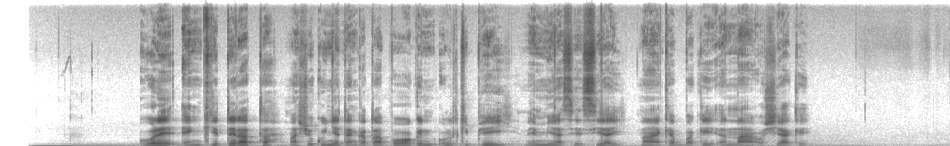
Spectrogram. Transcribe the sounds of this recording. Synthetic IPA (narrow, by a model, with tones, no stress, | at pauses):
o˦ɾɛ˨ʔɛ˨ŋɡɪ˦tɪ˦ɾa˦ta˦na˨ʃu˨ku˦ɲe˨tɛ˨ŋka˨ta˦pɔ˦kɪ˦no̰˦˨lki˨pe˦i˦ne˨˦mi˦a˦se˨si˦a˦i˨na˨ɛ˨kɛ˦ba˨ke˦ʔɛ˦na̰˨ɔ̰˨ʃja˦ke˦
